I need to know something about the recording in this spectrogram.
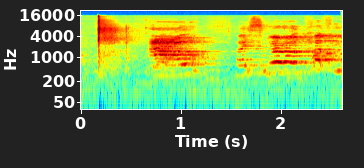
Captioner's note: hand smacks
